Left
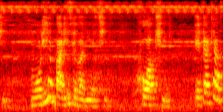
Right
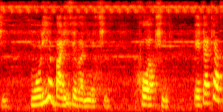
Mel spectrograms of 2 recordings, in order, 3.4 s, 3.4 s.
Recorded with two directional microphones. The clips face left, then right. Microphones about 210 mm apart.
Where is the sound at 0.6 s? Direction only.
55° right (ahead or behind).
